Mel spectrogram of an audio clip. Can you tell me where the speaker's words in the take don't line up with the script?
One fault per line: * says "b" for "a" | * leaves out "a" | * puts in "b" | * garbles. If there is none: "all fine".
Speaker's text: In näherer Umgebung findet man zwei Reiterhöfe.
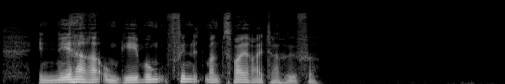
all fine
